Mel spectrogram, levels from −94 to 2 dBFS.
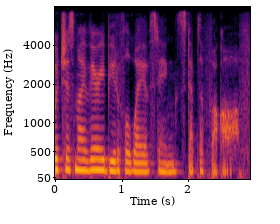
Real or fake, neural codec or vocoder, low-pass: real; none; 7.2 kHz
